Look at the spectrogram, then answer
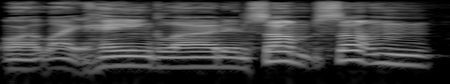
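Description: A man's voice: mid-range voice, lively intonation, moderate pace, a bit bright, smooth, dry recording, clean studio sound, recorded from a distance. An American man in casual chat with friends, talking in a slangy, buddy-like way full of "bro".

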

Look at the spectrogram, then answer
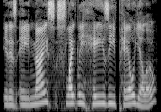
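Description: Unhurried and high-sitting, the co-host's voice carries a laid-back podcast review of a beer, full of thinking aloud and restarts. The recording has studio quality and no room sound.

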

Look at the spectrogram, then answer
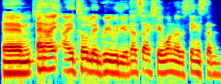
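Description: A man's voice: mid-range voice, fairly even intonation, rapid-fire. A man hosting a casual live interview, chatty and self-deprecating, often repeating words as he thinks. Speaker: interview host.

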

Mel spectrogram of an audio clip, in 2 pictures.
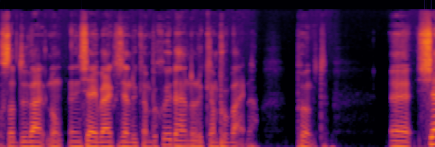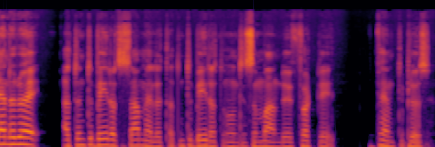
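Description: A business owner with a lisp, giving a blunt, profane podcast monologue. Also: male voice, medium pitch, gravelly, mellow, no echo, studio quality.

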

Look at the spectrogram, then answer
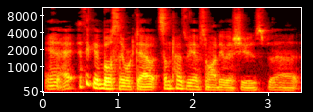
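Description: A man's voice: on the low side, expressive, fast talker, crowd noise. A man co-hosting a podcast in casual chat, hesitant, with many fillers and chuckles. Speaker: podcast co-host.

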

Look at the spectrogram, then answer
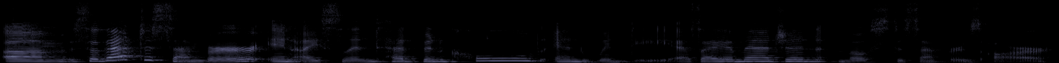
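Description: A woman with a Michigan accent tells a story in a casual podcast style. Her pitch sits in the middle for a woman. She is chatty and informal, giggly as she drifts into asides. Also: big pitch swings, a little slow, fairly bright tone. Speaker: podcast co-host.

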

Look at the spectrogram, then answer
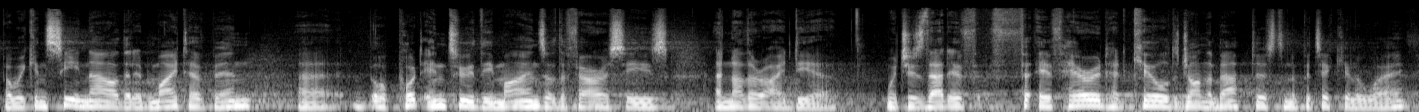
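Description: Priest preaching in a long, echoing church reverb. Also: male voice, mid-range voice, a little mellow. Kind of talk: Gospel reading and homily. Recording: long cathedral-like echo.

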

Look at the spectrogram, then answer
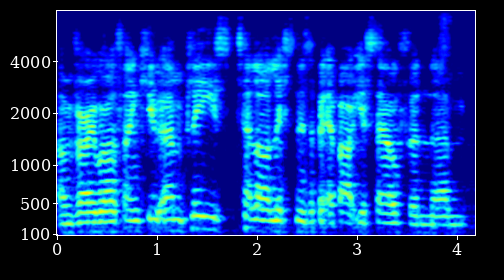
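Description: A man hosting a podcast interview, chatty and relaxed, with lots of ums. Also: medium pitch, fairly quick, poor audio. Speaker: podcast host.

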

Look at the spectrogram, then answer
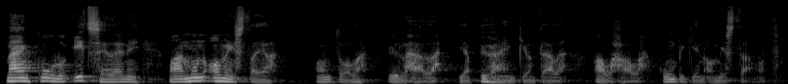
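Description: An older pastor delivers a sermon in an earnest, steady voice. He asks his listeners rhetorical questions and then answers them himself. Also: fairly low pitch.

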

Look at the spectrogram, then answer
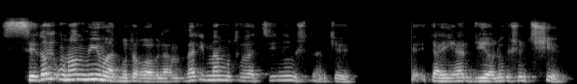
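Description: An older man with a slightly high voice that still sounds dark and mellow. He gives a long personal account for a radio interview, pausing often on "uh" fillers. The sound is dull and lo-fi. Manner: long, hesitant retelling with frequent "uh" fillers. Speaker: interview guest.

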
